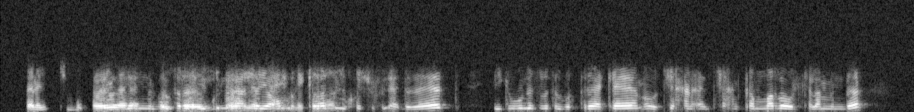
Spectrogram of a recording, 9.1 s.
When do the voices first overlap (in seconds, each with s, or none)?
1.0 s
